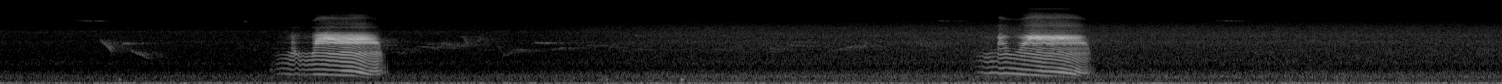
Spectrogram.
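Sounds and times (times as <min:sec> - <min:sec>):
frog screaming in agony: 0:02.7 - 0:03.9, 0:09.8 - 0:11.0.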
